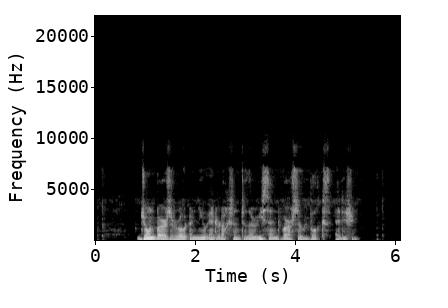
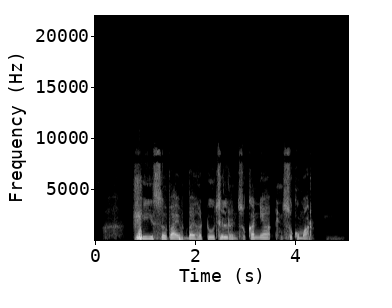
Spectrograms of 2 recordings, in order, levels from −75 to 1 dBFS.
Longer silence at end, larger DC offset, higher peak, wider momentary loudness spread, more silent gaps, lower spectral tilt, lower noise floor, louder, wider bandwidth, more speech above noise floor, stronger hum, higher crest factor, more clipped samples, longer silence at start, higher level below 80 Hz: first, 0.9 s vs 0.75 s; neither; about the same, -2 dBFS vs 0 dBFS; about the same, 12 LU vs 13 LU; neither; about the same, -5.5 dB/octave vs -6.5 dB/octave; about the same, -57 dBFS vs -60 dBFS; first, -20 LUFS vs -24 LUFS; about the same, 9.8 kHz vs 9.6 kHz; about the same, 37 dB vs 37 dB; neither; second, 18 dB vs 24 dB; neither; about the same, 0.85 s vs 0.75 s; first, -40 dBFS vs -58 dBFS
